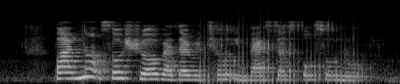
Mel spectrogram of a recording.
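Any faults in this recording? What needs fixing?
Buffer tearing runs from 1.96 s to the end at 4.00 s: a rattling buzz at 23.4 Hz over the speech, which fits a 2048-sample buffer. Writer and reader have slipped, so roughly a fifth of each buffer replays audio about a tenth of a second old, hard-joined on both sides. Prevent it by keeping the write pointer locked a safe margin ahead of the hardware read position.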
